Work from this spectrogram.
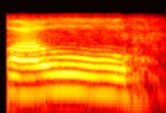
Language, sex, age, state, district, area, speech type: Odia, male, 45-60, Odisha, Kendujhar, urban, conversation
